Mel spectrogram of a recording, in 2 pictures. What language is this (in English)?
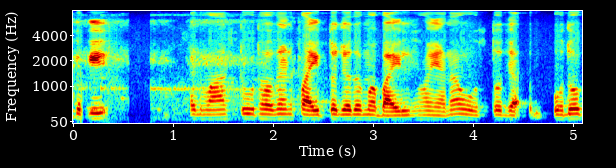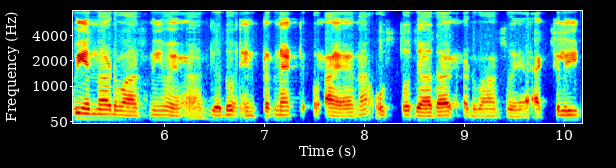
Punjabi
